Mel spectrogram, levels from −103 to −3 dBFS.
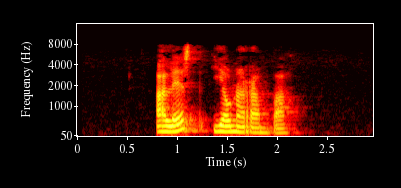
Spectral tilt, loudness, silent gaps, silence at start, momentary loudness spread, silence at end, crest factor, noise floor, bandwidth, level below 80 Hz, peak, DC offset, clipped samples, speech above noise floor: -6 dB/octave; -26 LUFS; none; 0.8 s; 15 LU; 0.85 s; 20 dB; -83 dBFS; 8.2 kHz; -68 dBFS; -8 dBFS; under 0.1%; under 0.1%; 58 dB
